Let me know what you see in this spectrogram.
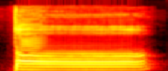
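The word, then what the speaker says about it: ط: দাঁতের গোড়ার সঙ্গে লাগাইয়া, জিহ্বার আগা সামনের উপরের বড় দুই দাঁতের গোড়ার সঙ্গে লাগাইয়া চাপ দিয়ে উচ্চারণ করতে হবে।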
